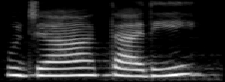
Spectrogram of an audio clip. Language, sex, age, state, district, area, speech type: Goan Konkani, female, 18-30, Goa, Murmgao, urban, spontaneous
